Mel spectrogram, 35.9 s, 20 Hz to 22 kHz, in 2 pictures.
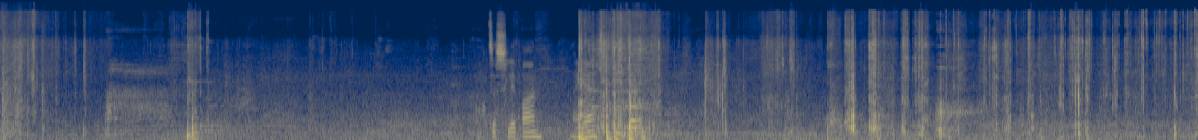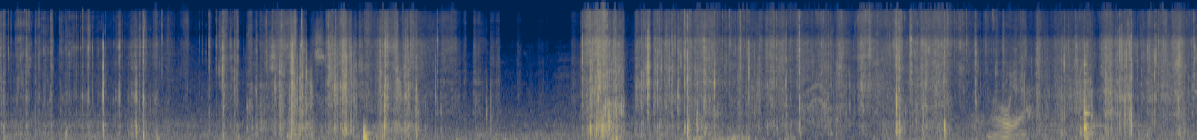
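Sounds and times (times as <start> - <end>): packing material crinkling and tearing: 0.0 - 1.3, 8.8 - 25.4, 26.5 - 35.9
rustling: 0.0 - 1.5, 8.7 - 35.9.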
